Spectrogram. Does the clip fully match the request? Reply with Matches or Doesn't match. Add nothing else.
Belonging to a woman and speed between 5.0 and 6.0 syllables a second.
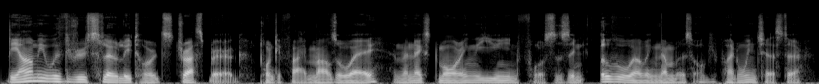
Doesn't match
